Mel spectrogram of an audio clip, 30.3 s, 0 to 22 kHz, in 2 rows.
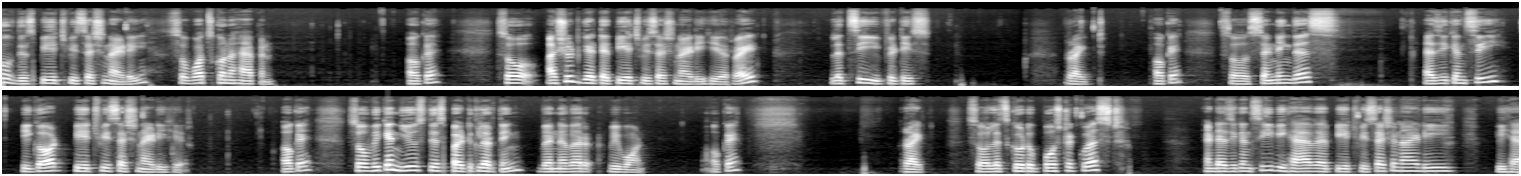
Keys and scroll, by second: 2.9-5.4 typing.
